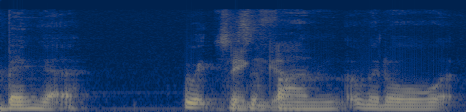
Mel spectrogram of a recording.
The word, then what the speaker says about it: venga: word which means come that's true it's actually pronounced benga which is a fun little so they don't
